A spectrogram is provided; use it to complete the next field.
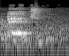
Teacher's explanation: A sílaba tônica do médico é o mé e a posição dela é a antepenúltima.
